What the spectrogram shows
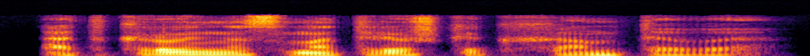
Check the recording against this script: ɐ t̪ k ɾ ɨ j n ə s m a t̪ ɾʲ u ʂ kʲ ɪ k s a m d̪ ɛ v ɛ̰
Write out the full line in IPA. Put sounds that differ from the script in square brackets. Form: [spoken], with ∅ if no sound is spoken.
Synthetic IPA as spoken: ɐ t̪ k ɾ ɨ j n ə s m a t̪ ɾʲ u ʂ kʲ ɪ k [x] a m [t̪] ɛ v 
